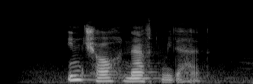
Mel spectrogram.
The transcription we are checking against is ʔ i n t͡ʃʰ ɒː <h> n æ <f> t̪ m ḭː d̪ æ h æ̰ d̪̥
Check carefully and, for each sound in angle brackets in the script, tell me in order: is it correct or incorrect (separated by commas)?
correct, correct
